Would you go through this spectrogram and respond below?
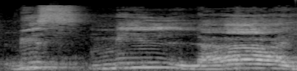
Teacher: اللہ کے لام سے پہلے زیر ہے تو اللہ کے لام کو باریک ادا کریے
